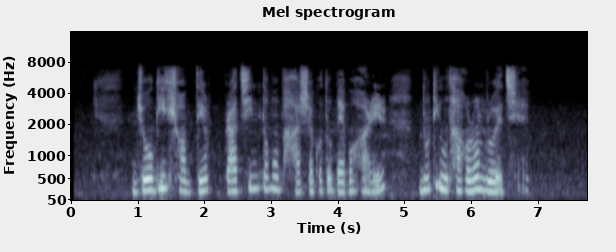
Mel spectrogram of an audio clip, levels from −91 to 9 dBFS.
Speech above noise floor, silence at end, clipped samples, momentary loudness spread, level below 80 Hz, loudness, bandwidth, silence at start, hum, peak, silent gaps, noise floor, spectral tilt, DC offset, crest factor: 37 dB; 0.9 s; under 0.1%; 12 LU; -60 dBFS; -18 LUFS; 7.4 kHz; 0.9 s; none; -2 dBFS; none; -55 dBFS; -4.5 dB/octave; under 0.1%; 18 dB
